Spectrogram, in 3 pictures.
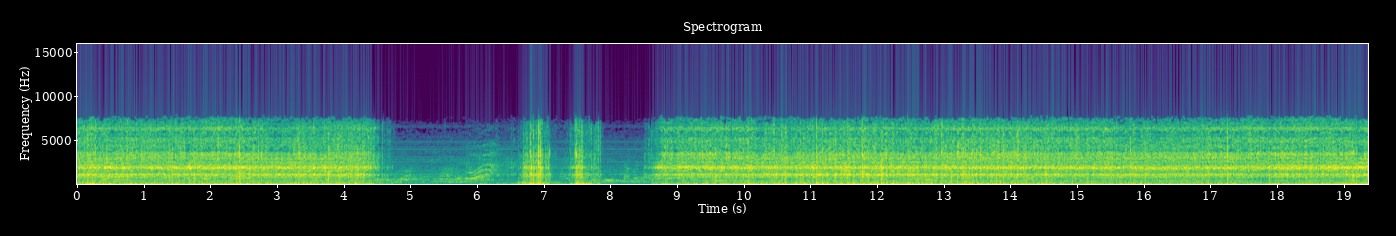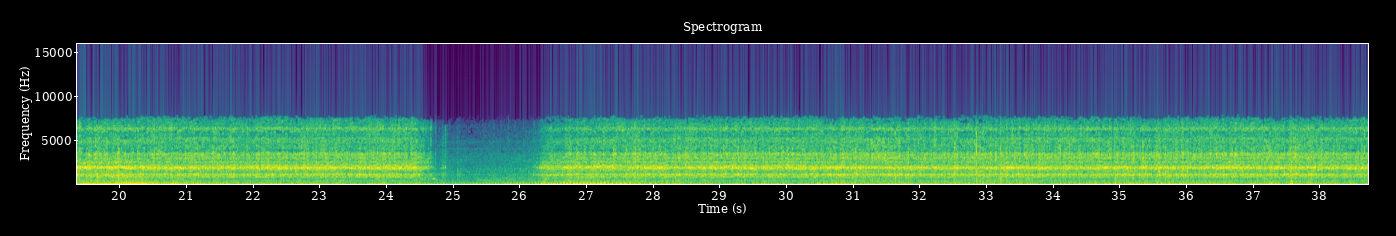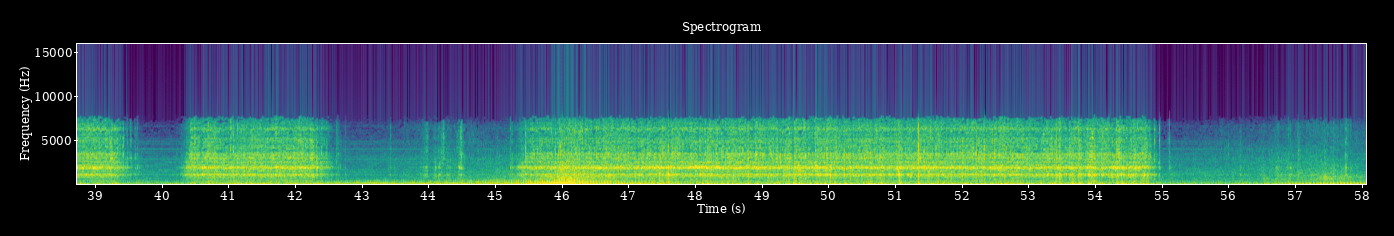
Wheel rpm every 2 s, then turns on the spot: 120, 120, 40, 10, 60, 110, 110, 110, 110, 120, 120, 110, 50, 70, 110, 110, 110, 110, 110, 90, 70, 40, 20, 100, 110, 120, 110, 60, 10.
6-8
